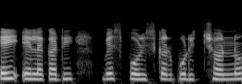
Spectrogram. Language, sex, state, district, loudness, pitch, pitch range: Bengali, female, Jharkhand, Jamtara, -22 LUFS, 245 Hz, 240-255 Hz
